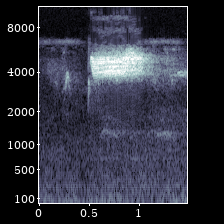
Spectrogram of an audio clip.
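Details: Oriental greenfinch calling persistently: a single loud, flat, buzzy high note held about half a second, with faint softer notes before it and low background rumble.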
